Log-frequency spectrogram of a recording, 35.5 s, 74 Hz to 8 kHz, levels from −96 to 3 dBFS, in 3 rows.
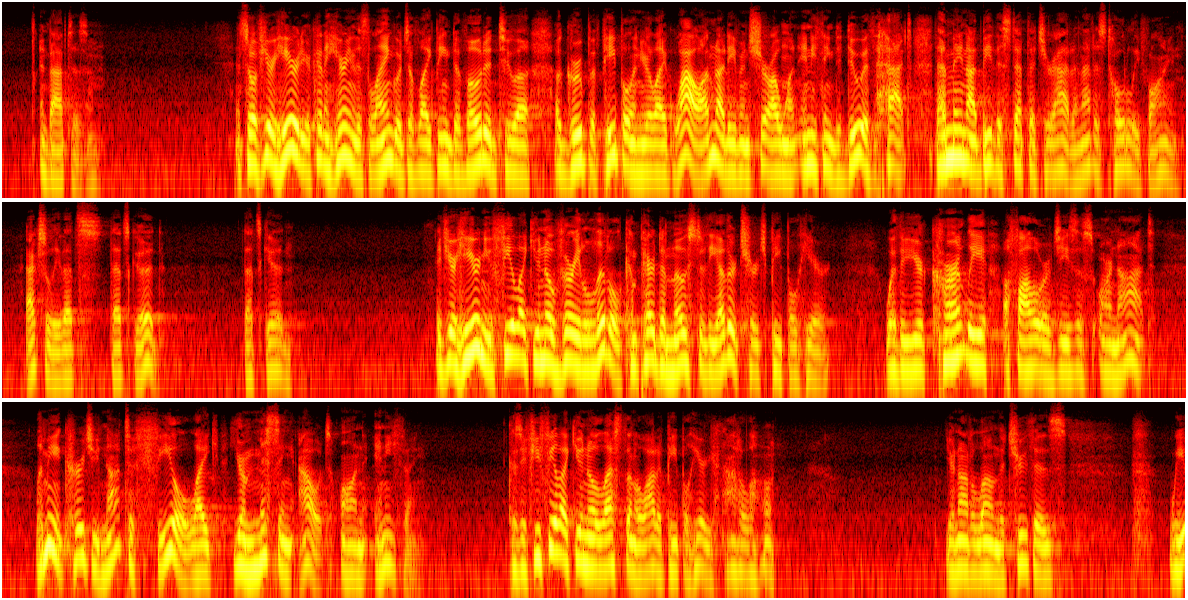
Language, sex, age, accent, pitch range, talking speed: English, male, 40-59, American, 125-155 Hz, 210 wpm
